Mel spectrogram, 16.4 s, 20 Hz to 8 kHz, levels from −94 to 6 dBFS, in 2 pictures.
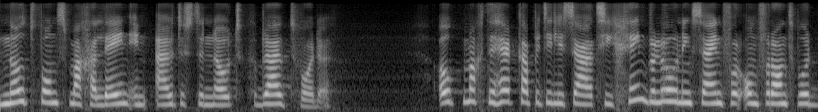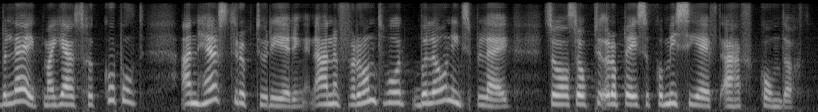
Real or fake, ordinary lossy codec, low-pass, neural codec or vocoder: fake; none; 7.2 kHz; codec, 16 kHz, about 1 kbps, DyCAST, with the encoder's durations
